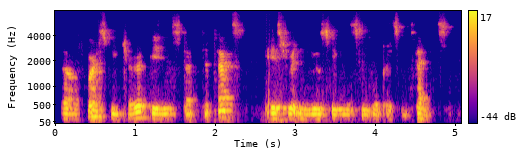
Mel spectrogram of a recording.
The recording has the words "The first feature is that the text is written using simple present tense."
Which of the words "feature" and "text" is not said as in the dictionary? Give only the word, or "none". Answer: none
